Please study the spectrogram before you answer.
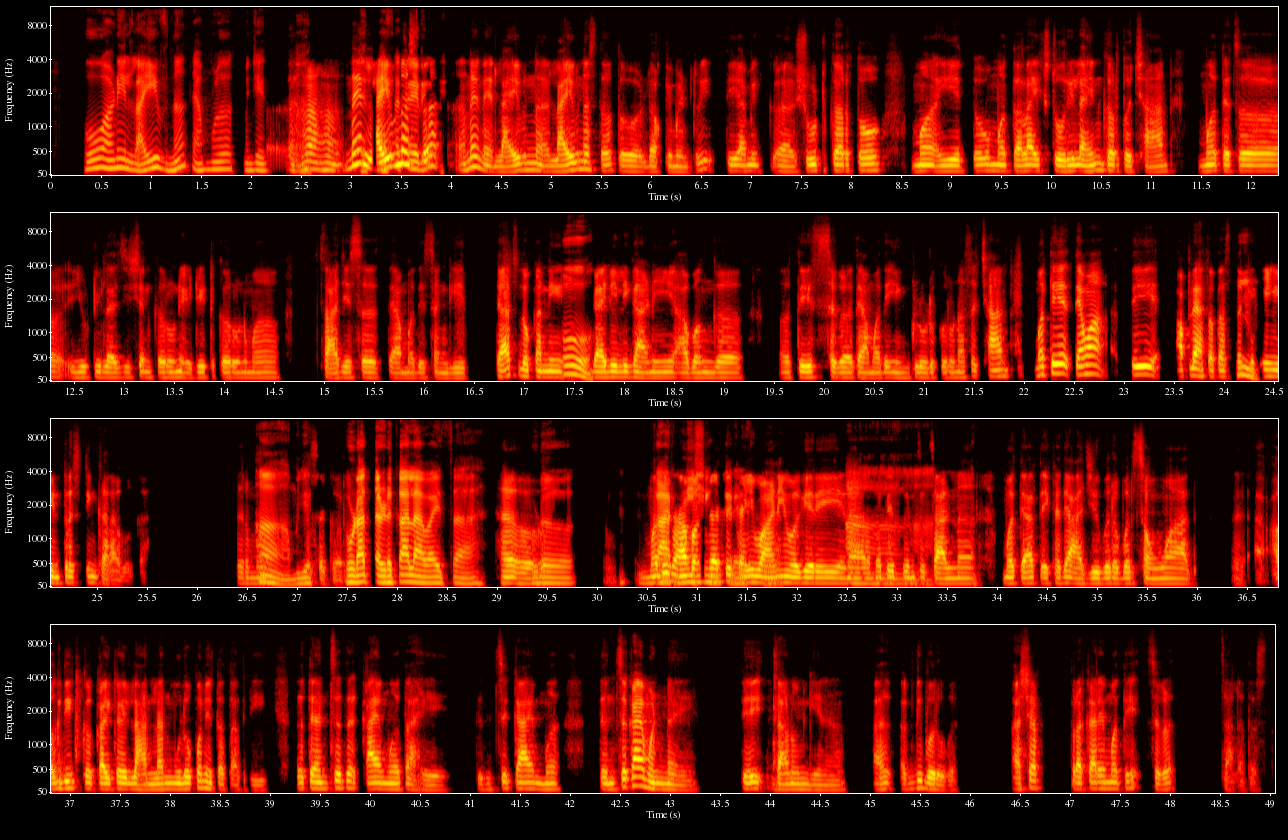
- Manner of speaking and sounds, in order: in English: "लाईव्हना"; in English: "लाईव्ह"; in English: "लाईव्ह"; in English: "लाईव्ह"; in English: "डॉक्युमेंटरी"; in English: "स्टोरीलाईन"; in English: "युटलायझेशन"; in English: "इन्क्लूड"; in English: "गार्निशिंग"
- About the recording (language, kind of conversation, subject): Marathi, podcast, व्हिडिओ बनवताना तुला सर्वात जास्त मजा कोणत्या टप्प्यात येते?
